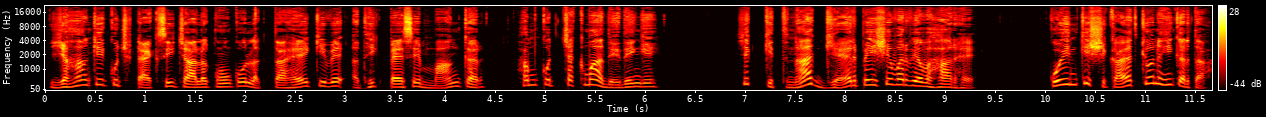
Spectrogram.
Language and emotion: Hindi, disgusted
